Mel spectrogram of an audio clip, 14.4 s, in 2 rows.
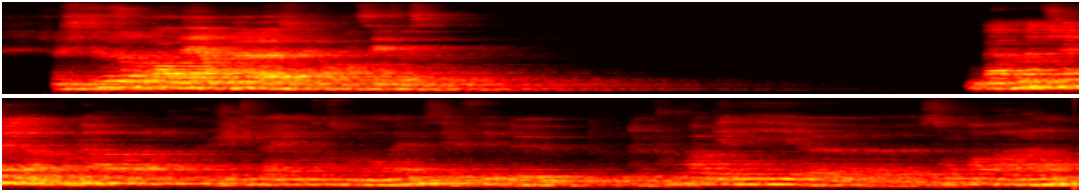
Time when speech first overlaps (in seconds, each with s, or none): none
